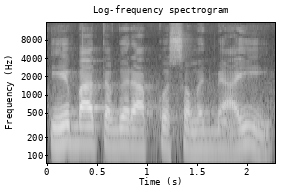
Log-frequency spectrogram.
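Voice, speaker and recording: A man giving a slow, deliberate religious study lecture, repeating key points for his listeners. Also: mid-range voice, fairly even intonation, a little mellow, a little hiss or hum. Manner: slow, deliberate teaching with repetition. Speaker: scripture teacher.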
